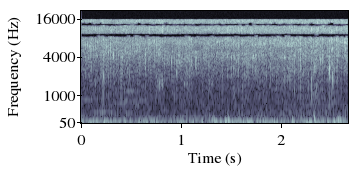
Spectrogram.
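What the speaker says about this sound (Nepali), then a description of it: "चराले कति धेरै पानी निकाल्यो नि मुखबाट" Water pours steadily from a bird's mouth on Hudariyat Island, a continuous close splashing gush with low rumbling and no clear voices.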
